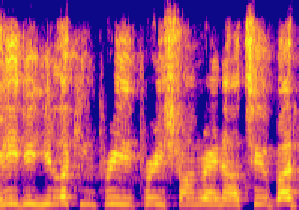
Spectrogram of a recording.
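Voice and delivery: mock needling, teasing, taunting put-down tone. Retelling what gets said to a guy the speaker wants to get, imitating a taunting remark. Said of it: "and I'll be like".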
